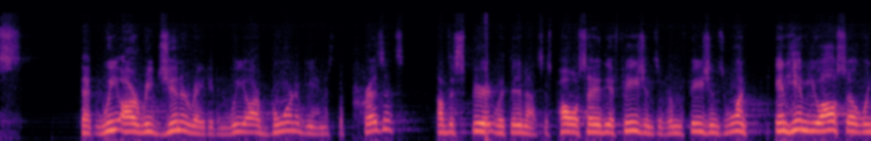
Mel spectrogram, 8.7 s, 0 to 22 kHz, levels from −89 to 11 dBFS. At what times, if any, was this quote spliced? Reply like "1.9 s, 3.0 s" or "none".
none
